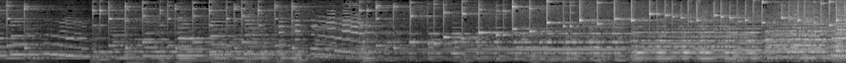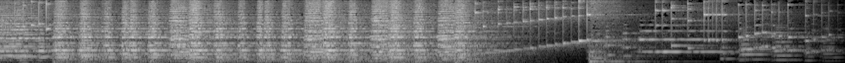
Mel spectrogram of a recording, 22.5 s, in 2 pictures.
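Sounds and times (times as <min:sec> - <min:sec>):
xylophone: 0:01.4 - 0:14.8, 0:15.7 - 0:22.4
fanfare band playing: 0:10.5 - 0:18.4, 0:19.1 - 0:20.6.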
